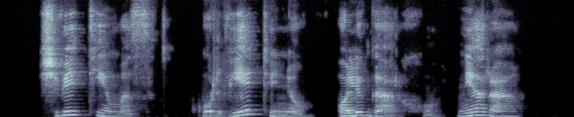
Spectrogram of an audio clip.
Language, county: Lithuanian, Klaipėda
